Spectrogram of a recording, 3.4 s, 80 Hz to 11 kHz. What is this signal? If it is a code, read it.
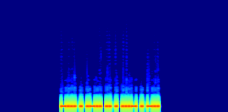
Morse code, heard as a keyed tone, about 50 wpm, 700 Hz. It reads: BELIEVED
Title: ED Suffix - Top 100 Words with Base Words 50wpm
